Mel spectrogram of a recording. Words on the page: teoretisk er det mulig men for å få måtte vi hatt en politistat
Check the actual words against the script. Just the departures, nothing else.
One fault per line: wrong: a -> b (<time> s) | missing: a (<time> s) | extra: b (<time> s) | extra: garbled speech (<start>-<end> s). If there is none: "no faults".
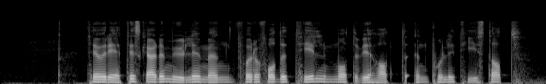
extra: det til (2.8 s)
